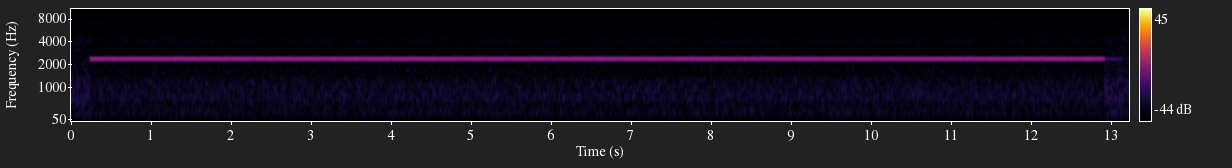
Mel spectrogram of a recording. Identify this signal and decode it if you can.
A steady tone, with room echo. There is no code.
